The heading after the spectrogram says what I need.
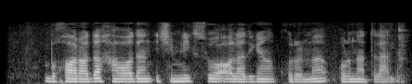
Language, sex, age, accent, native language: Uzbek, male, 19-29, Farg'ona, Uzbek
